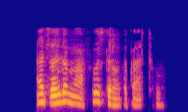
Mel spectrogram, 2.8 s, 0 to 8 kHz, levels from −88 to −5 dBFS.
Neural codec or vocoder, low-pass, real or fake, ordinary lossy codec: codec, 24 kHz, 1 kbps, SNAC; 7.2 kHz; fake; AAC, 16 kbps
